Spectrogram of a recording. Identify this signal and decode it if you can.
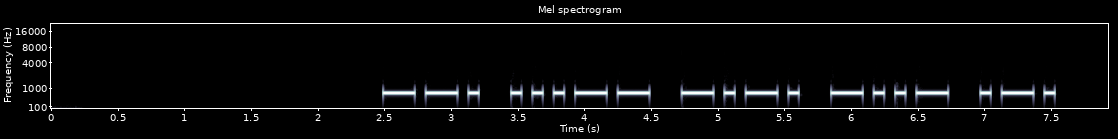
Morse code, heard as a keyed tone, about 15 wpm, 700 Hz. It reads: G3CXR
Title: DXCC-100 Call Signs - 5 Characters - 15wpm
